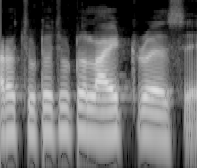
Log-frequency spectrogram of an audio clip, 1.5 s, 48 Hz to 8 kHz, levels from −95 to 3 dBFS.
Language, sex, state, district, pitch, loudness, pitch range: Bengali, male, Assam, Hailakandi, 140 Hz, -18 LUFS, 135-150 Hz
